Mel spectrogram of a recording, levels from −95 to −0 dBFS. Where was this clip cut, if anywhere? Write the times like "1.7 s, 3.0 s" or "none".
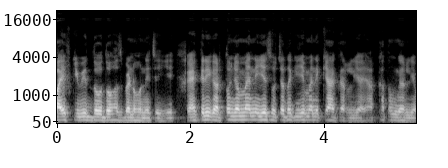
1.9 s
